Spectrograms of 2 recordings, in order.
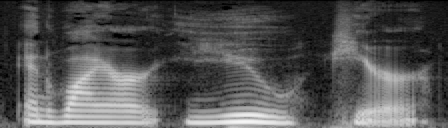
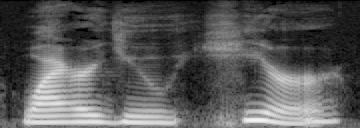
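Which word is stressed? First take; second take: you; here. First: The word you carries the main stress. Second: The word here carries the main stress. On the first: "and on you" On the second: "when you put the emphasis on here"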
